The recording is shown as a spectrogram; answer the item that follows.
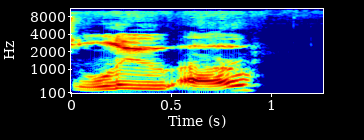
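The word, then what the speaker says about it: Lu-o (λύω): Then the next word is luo. It's pronounced just like the first luo. Lambda, omicron, upsilon, with the omega on the end. Lu-o.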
